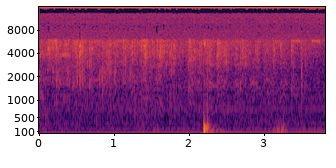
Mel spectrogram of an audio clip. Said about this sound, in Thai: ขอตัดสินใจนิดนึงด้วยการดื่มน้ำหน่อย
